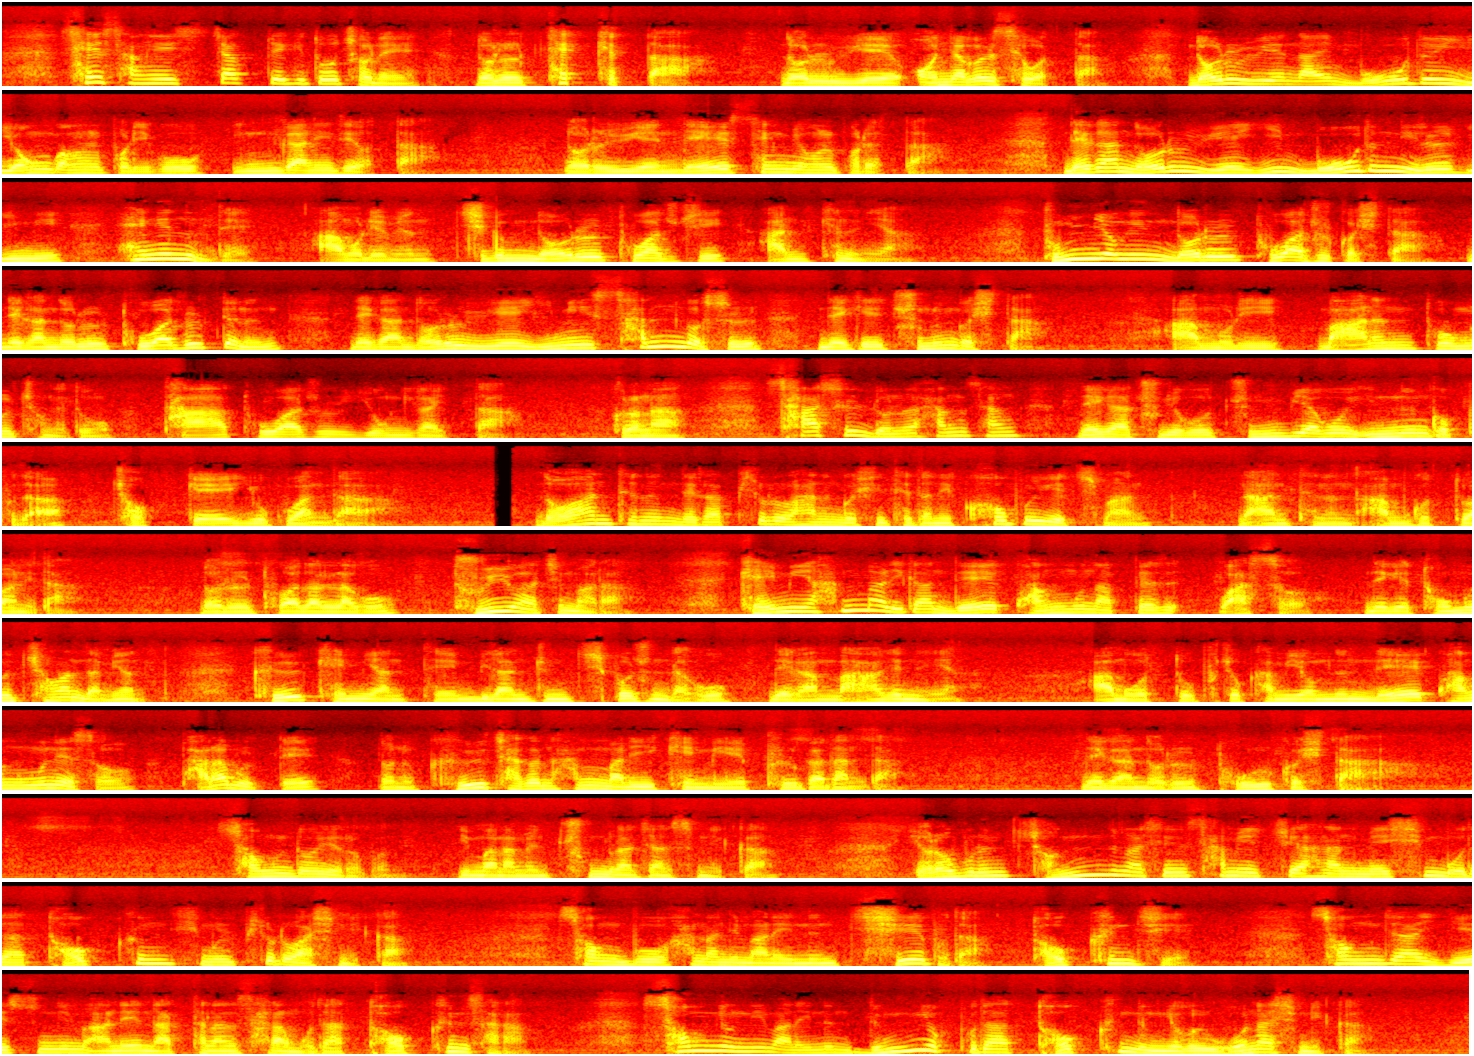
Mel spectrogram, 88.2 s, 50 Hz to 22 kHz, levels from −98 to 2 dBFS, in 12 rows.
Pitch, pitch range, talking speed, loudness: 120 Hz, 100-145 Hz, 280 characters per minute, -15 LUFS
